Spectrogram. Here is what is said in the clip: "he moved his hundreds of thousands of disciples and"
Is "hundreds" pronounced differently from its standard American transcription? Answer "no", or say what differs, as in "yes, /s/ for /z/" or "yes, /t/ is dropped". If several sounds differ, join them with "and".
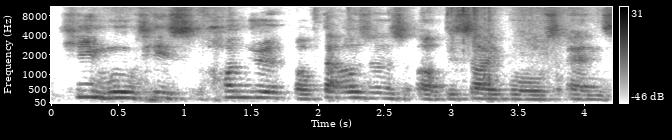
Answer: yes, /z/ is dropped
